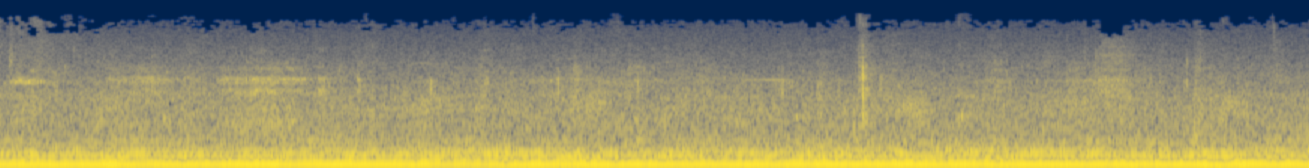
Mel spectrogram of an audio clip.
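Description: A steady low hum, with faint chewing and mouth sounds from a person eating a burger.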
